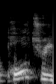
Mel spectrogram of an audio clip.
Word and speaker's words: poultry: the L poultry poultry so it's like p-o-l-e like a fishing pole and then a tree poultry poultry poultry and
